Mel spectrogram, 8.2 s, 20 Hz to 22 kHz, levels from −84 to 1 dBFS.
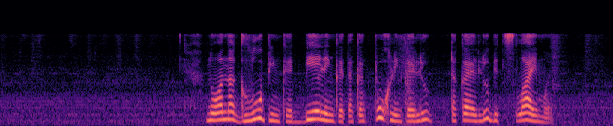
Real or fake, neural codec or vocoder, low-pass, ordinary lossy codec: fake; vocoder, 22.05 kHz, 80 mel bands, WaveNeXt; 7.2 kHz; none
